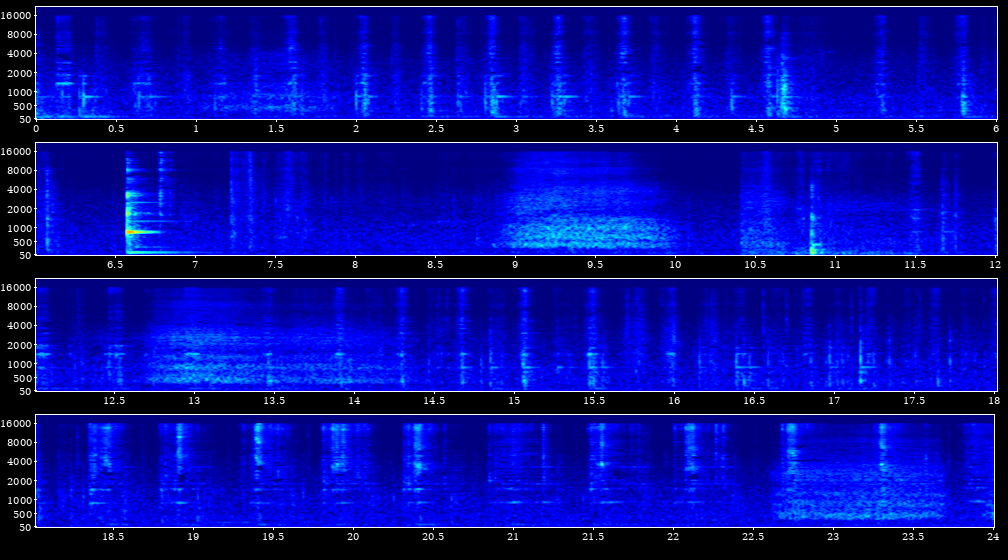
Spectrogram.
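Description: Plastic trigger spray bottle being pumped again and again, its trigger clicking, with only three short hisses of spray: the nozzle is partly clogged. A sharper knock comes about six seconds in, and the clicks speed up to about three a second near the end.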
